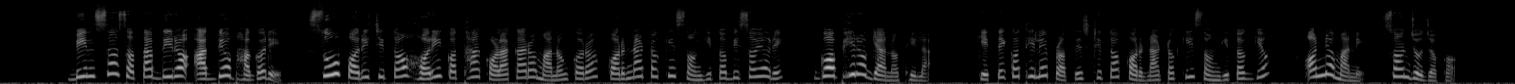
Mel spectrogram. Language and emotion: Odia, neutral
